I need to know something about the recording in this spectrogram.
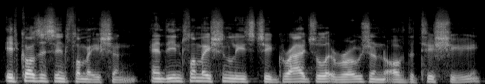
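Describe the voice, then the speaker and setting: A man's voice: mid-range voice, steady tone, moderate pace, vocal fry, no echo, clean studio sound. A middle-aged male veterinarian with a Czech accent, explaining in a thoughtful, informal way to camera. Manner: thoughtful, explanatory, occasional chuckles. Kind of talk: casual educational talk to camera.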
